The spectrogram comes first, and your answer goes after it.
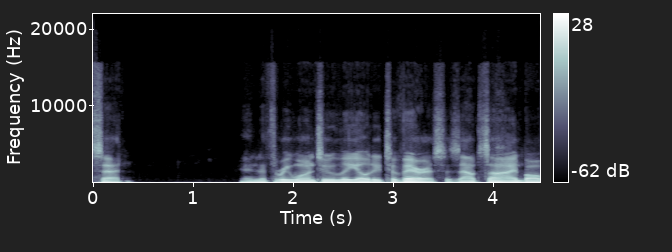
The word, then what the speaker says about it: Leody: Leody Taveras is the correct pronunciation. I am all off tonight, and I apologize for that, folks. Next one, way outside and upstairs. It's 3-1 to Leody Taveras.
